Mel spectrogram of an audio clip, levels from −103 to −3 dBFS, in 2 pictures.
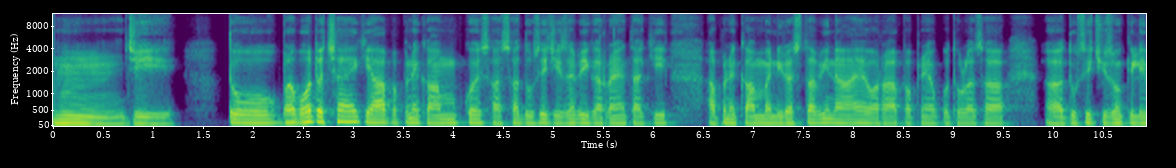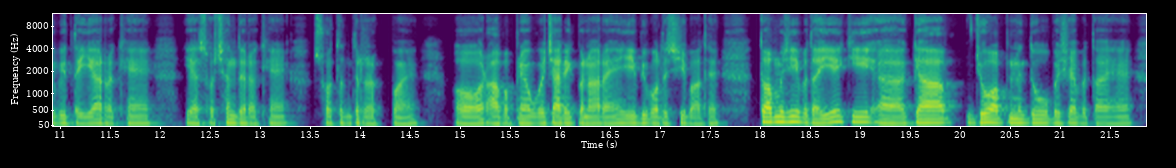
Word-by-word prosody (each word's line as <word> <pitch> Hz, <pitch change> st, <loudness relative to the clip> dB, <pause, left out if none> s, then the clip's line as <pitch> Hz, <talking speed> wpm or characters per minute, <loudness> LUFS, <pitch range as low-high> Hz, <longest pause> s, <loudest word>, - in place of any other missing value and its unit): हुँ, 100 Hz, -4 st, +2 dB
जी। 95 Hz, -1 st, -1 dB, 0.5 s
तो 130 Hz, -, +3 dB, 0.5 s
ब 130 Hz, 0 st, +5 dB
बहुत 155 Hz, +5 st, +5 dB
अच्छा 160 Hz, +2 st, +4 dB
है 160 Hz, 0 st, +4 dB
कि 150 Hz, -2 st, -1 dB
आप 130 Hz, 0 st, +3 dB
अपने 130 Hz, +1 st, -1 dB
काम 120 Hz, 0 st, -1 dB, 0.2 s
के 125 Hz, -1 st, +2 dB
साथ-साथ 115 Hz, -1 st, -3 dB
दूसरी 115 Hz, +2 st, -2 dB
चीजें 115 Hz, 0 st, -2 dB
भी 120 Hz, 0 st, +1 dB
कर 110 Hz, -1 st, -2 dB
रहे 110 Hz, 0 st, -1 dB
हैं 115 Hz, -, -3 dB
ताकि 110 Hz, +2 st, -4 dB, 0.4 s
अपने 120 Hz, -2 st, -1 dB
काम 105 Hz, -1 st, -1 dB
में 110 Hz, -, +1 dB
निरस्त 110 Hz, +2 st, -1 dB
भी 125 Hz, 0 st, 0 dB
ना 115 Hz, -2 st, 0 dB
आए 120 Hz, +1 st, 0 dB
और 110 Hz, -1 st, -2 dB
आप 105 Hz, 0 st, -2 dB
अपने 105 Hz, +1 st, -6 dB
आप 105 Hz, -1 st, -5 dB
को 110 Hz, -, -8 dB
थोड़ा-सा 105 Hz, 0 st, -2 dB, 0.5 s
अ, 100 Hz, -2 st, 0 dB
दूसरी 110 Hz, +4 st, -2 dB
चीज़ों 115 Hz, -1 st, -2 dB
के 110 Hz, +2 st, -3 dB
लिए 110 Hz, 0 st, +1 dB
भी 110 Hz, +1 st, -2 dB
तैयार 105 Hz, +2 st, 0 dB
रखें 105 Hz, +1 st, -4 dB, 0.4 s
या 110 Hz, -2 st, +1 dB
स्वच्छंद 105 Hz, +2 st, -2 dB
रखें, 100 Hz, 0 st, -4 dB, 0.3 s
स्वतंत्र 105 Hz, -2 st, -5 dB
रख 95 Hz, 0 st, -8 dB
पाएँ 100 Hz, +2 st, -3 dB, 0.5 s
और 100 Hz, +2 st, +3 dB
आप 105 Hz, -1 st, +2 dB
अपने 105 Hz, +1 st, -1 dB
आप 105 Hz, -, +2 dB
को 105 Hz, -, -5 dB
वैचारिक 105 Hz, 0 st, +3 dB
बना 105 Hz, -1 st, +2 dB
रहे 100 Hz, 0 st, 0 dB
हैं, 110 Hz, -, -2 dB
ये 110 Hz, 0 st, +1 dB
भी 115 Hz, +2 st, -2 dB
बहुत 105 Hz, -1 st, -2 dB
अच्छी 105 Hz, +3 st, -1 dB
बात 95 Hz, -2 st, -5 dB
है। 105 Hz, +1 st, -6 dB, 0.4 s
तो 150 Hz, -, +8 dB
आप 145 Hz, -, +7 dB
मुझे 150 Hz, 0 st, +5 dB
ये 155 Hz, -, +6 dB
बताइए 130 Hz, +2 st, +3 dB
कि 150 Hz, 0 st, +4 dB
अ, 120 Hz, +2 st, +5 dB, 0.2 s
जो 130 Hz, +3 st, +3 dB
आपने 125 Hz, -1 st, +3 dB
2 115 Hz, 0 st, -1 dB
विषय 110 Hz, +2 st, -1 dB
बताए 100 Hz, -1 st, -5 dB
हैं, 100 Hz, +2 st, -6 dB
110 Hz, 205 wpm, -22 LUFS, 105-120 Hz, 0.5 s, तो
